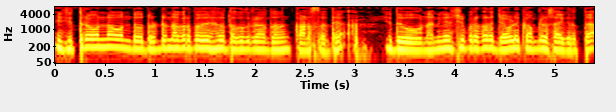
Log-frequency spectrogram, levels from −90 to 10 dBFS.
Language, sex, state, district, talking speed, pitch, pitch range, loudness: Kannada, male, Karnataka, Raichur, 165 wpm, 175 Hz, 160-185 Hz, -13 LUFS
